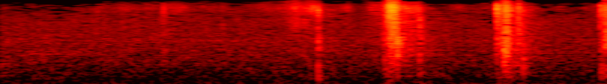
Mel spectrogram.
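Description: Tarot cards being handled: three short, crisp snaps in the second half, over a faint hiss.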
